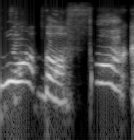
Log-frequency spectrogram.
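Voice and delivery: loud, shrill, very high shriek. Retelling a passing motorcyclist's reaction: imitating a loud shout. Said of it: "as loud as possible".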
